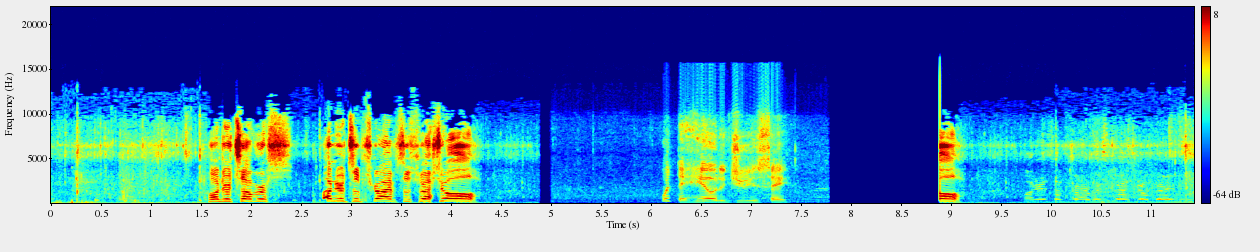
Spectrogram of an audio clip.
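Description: A wooden canoe paddle dips and splashes in calm water.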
